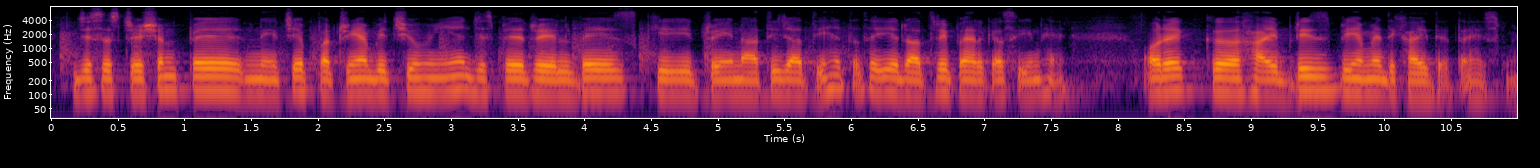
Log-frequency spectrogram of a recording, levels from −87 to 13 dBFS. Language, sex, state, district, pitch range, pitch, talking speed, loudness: Hindi, male, Bihar, Darbhanga, 105-115 Hz, 110 Hz, 175 wpm, -20 LUFS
